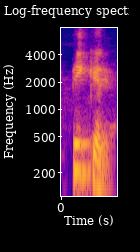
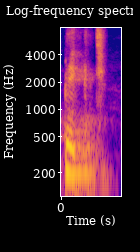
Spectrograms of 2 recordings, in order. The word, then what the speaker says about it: picked: Por ahí oí a alguien decir picket. No. Picked. You have to pronounce KT at the same time.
